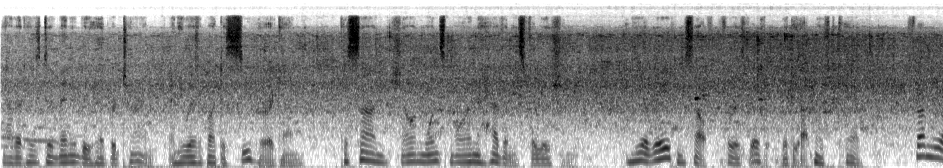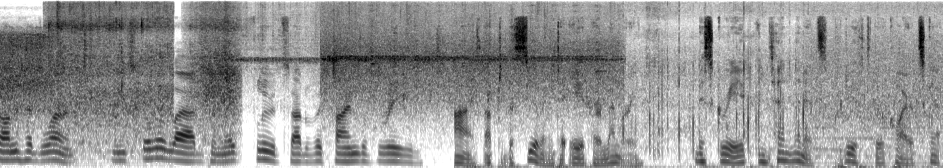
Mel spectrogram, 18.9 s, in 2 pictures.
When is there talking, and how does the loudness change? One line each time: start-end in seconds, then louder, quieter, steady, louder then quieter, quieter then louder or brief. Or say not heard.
0.0-18.8 steady.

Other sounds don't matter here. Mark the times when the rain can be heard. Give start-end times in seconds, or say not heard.
0.0-18.8.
